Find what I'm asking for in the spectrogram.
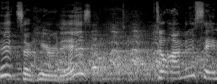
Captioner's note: laughter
